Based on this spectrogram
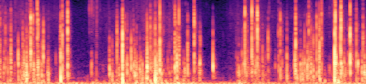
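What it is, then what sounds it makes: Plastic-wrapped quilted fabric package. Long nails on both hands scratch and tap the crinkly clear plastic wrap around a flat, quilted fabric package. The result is a dense run of sharp crackles, crinkles and quick taps with a bright edge. Each sound dies away almost instantly.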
